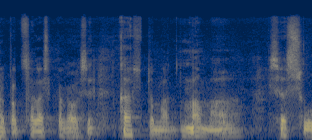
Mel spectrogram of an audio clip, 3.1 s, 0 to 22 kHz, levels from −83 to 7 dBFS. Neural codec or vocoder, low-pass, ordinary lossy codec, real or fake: codec, 44.1 kHz, 2.6 kbps, SNAC; 14.4 kHz; Opus, 64 kbps; fake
